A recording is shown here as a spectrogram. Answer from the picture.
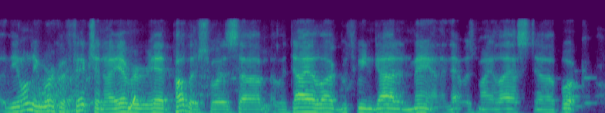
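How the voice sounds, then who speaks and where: There is noticeable background noise and audible room echo in this clip. A man speaks at a medium pitch with hardly any pauses. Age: 80s+. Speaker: author, former track athlete. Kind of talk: live video interview. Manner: halting.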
